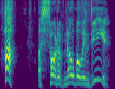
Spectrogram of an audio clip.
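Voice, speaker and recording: Young French nobleman, theatrical, boastful, high voice, swooping intonation, audio drama. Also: big pitch swings, measured pace, sharp tone, slight background noise, heavily acted. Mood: excited. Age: young adult. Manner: theatrical, exclamatory. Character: excitable young French viscount, boastful and naive.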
